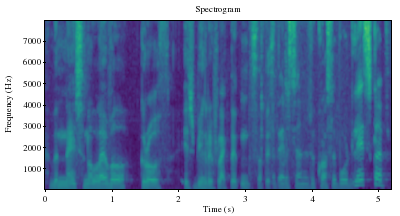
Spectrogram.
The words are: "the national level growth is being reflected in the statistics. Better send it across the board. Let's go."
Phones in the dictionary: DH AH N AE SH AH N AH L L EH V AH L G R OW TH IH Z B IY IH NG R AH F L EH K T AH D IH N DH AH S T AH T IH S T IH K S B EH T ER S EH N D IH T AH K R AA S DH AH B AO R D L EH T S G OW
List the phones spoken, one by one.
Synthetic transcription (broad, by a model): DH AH N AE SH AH N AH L L EH V AH L G R OW TH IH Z B IY IH NG R AH F L EH K T AH D IH N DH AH S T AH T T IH S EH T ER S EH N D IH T AH K R AA S DH AH B AO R D L EH T S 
